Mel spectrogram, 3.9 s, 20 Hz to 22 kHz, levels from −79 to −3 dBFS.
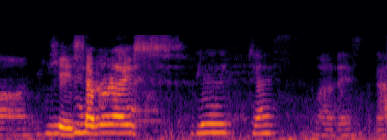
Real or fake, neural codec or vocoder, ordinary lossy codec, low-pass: fake; codec, 16 kHz, 4 kbps, FreqCodec, smaller model; none; none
